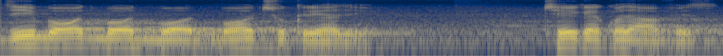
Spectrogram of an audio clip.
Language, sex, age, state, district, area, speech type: Urdu, male, 18-30, Bihar, Gaya, urban, spontaneous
